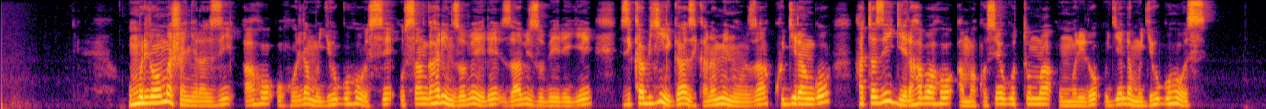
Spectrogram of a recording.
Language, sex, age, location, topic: Kinyarwanda, male, 25-35, Nyagatare, government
